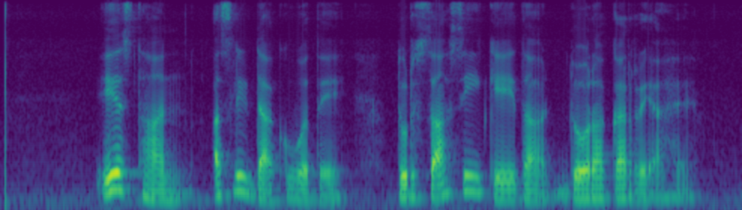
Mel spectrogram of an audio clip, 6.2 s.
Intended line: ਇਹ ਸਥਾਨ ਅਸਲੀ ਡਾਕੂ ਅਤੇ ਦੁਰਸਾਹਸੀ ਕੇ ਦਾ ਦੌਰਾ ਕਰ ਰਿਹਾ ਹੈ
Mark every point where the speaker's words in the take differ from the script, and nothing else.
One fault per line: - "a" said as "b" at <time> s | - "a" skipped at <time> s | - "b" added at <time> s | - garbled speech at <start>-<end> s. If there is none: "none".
none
